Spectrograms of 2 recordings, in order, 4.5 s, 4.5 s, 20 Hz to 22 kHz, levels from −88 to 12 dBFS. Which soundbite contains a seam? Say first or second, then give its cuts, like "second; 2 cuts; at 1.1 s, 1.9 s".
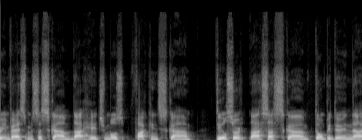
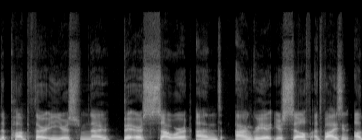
second; 1 cut; at 2.4 s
